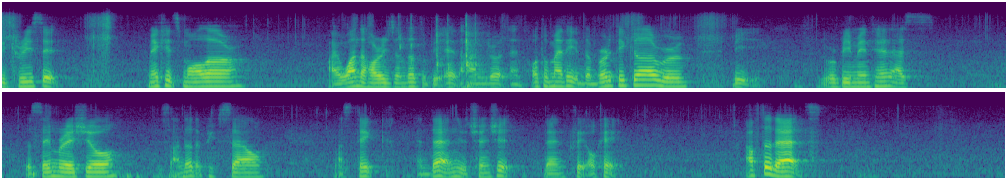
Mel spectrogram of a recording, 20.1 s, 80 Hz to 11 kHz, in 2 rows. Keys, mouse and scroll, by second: 2.5 click, 3.0 click, 4.0 KP_8, 4.3 KP_0, 4.6 KP_0, 5.1 click, 6.3 click, 11.8 click, 13.2 click, 13.5 click, 15.8 click.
